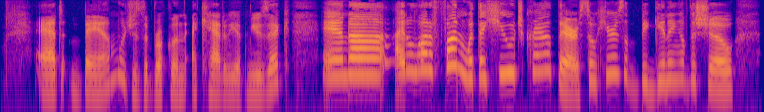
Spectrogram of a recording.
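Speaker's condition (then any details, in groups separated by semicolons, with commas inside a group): No condition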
